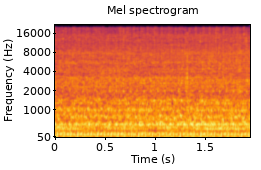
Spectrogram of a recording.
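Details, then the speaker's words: Mazda RX-8 rotary after a no-start, about 10 minutes later, no longer smoking; even, steady buzzing idle with a quick regular pulse, no stumbles or knocks. Normal idle. "Looks like it's running. It's got a pretty good idle."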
